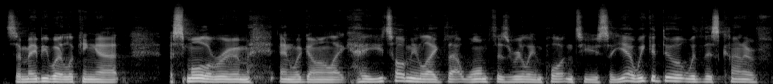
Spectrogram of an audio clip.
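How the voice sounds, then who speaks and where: A man's voice: medium pitch, fairly even intonation, fairly quick, darkish tone. A man co-hosting a podcast, explaining technical audio design in a conversational way and often checking in with "right?". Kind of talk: casual technical podcast talk.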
